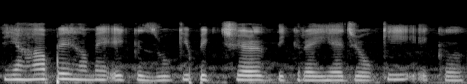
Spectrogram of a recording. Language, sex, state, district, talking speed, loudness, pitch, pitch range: Hindi, female, Gujarat, Gandhinagar, 165 wpm, -19 LUFS, 205 Hz, 190-220 Hz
